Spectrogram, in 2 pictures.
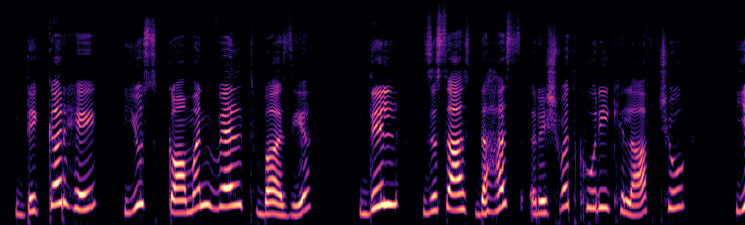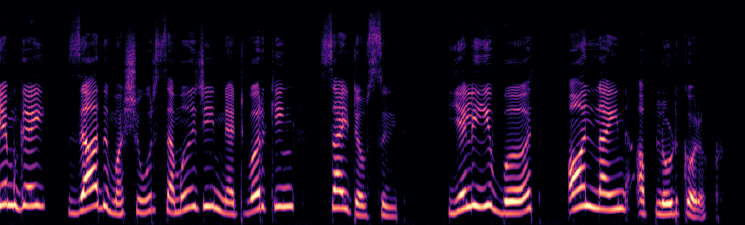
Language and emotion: Kashmiri, neutral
